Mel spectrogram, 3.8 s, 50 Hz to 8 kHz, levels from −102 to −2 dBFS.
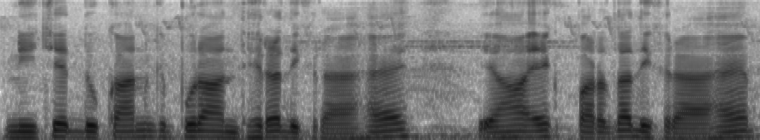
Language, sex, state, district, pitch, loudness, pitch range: Hindi, male, Jharkhand, Garhwa, 125 Hz, -15 LUFS, 115-130 Hz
